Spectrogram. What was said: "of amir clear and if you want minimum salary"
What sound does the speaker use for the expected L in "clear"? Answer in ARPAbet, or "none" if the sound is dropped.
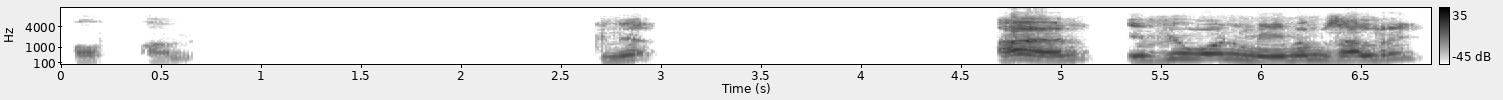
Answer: N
